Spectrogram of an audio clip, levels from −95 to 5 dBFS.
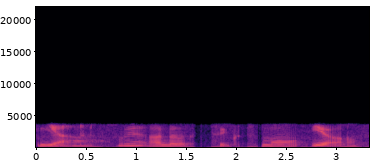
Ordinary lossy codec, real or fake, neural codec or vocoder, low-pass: Opus, 24 kbps; real; none; 3.6 kHz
